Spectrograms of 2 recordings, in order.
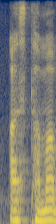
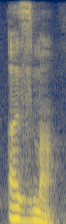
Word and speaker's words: अज़मा: अस्थमा बोलते हैं बहुत सारे लोग, अस्थमा हो गया उसे, अस्थमा की बीमारी है। नहीं, अज़मा। अज़मा।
